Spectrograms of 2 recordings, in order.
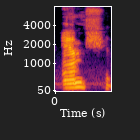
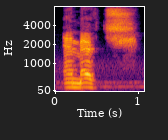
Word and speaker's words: Emch: Emch. They add vowels and words like they think they're going to correct how it's said. So it's just pronounced Emch, E-M-C-H.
